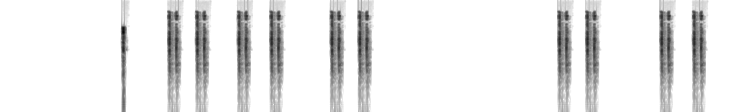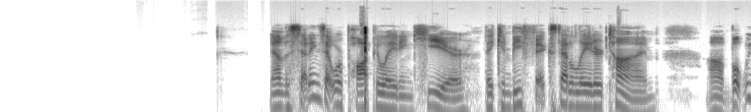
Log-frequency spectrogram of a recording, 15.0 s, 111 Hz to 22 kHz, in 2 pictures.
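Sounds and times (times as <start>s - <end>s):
computer mouse clicking: 1.7s - 3.7s, 5.6s - 6.0s.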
